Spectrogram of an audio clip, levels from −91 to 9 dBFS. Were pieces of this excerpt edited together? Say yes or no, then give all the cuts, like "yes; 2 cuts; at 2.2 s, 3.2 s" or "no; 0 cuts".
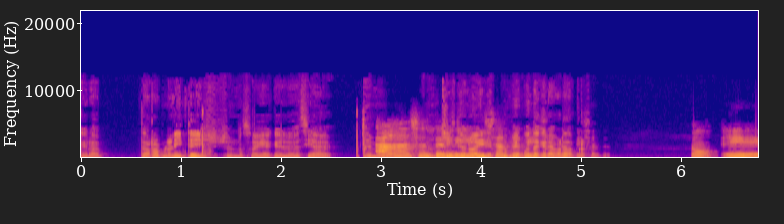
no; 0 cuts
